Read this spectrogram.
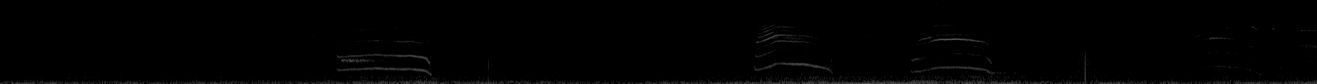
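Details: Kittens crying for their mama: a series of five shorter, arched meows, some quick and thin, spaced irregularly over a steady low hum of background noise.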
